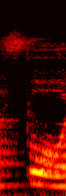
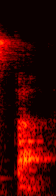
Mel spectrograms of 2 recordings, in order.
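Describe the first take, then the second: First: Said in the usual way. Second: "for" as a weak, short "fuh"; reduced "for". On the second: Shown as a demonstration. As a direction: shrink "for" to an unstressed syllable. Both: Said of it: "the for just becomes for".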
